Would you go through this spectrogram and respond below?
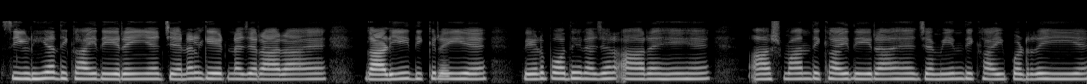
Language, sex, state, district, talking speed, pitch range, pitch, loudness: Hindi, female, Bihar, Gopalganj, 165 wpm, 250-260 Hz, 255 Hz, -23 LUFS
